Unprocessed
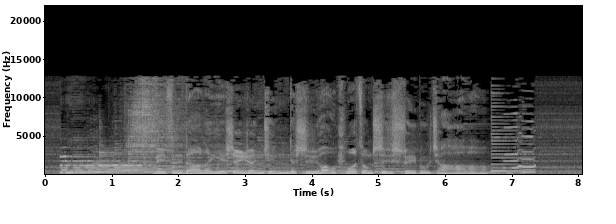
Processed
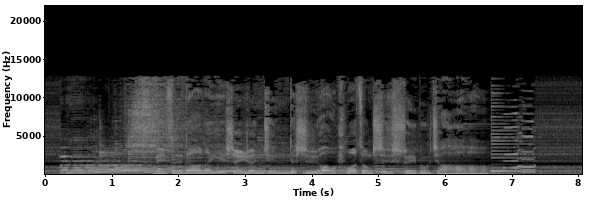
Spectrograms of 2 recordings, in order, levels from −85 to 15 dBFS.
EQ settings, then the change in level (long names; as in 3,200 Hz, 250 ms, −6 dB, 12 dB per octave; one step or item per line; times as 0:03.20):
phaser with its sweep stopped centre 570 Hz, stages 4
−6.5 dB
